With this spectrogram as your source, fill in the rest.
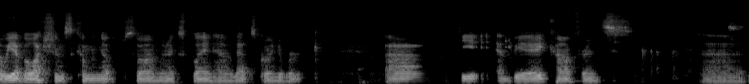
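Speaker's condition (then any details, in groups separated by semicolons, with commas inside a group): No condition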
